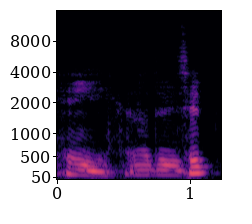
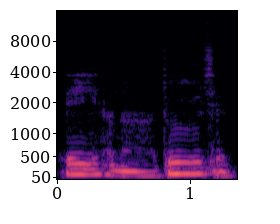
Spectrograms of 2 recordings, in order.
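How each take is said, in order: First: The voice sounds brighter, with boosted treble. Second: The voice sounds fuller, with stronger bass. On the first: "고음 부분이 약간 좀 부스터되어 있습니다" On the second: "이건 약간 저음이 잘 들어옵니다"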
